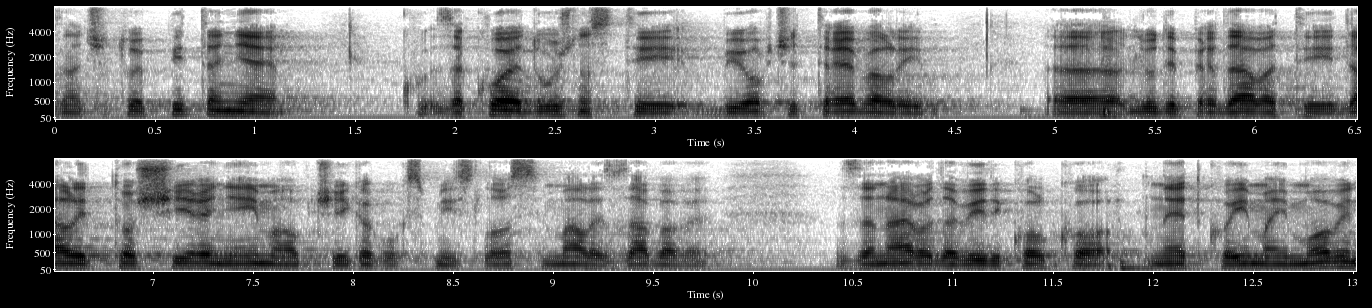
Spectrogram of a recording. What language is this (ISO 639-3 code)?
hrv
